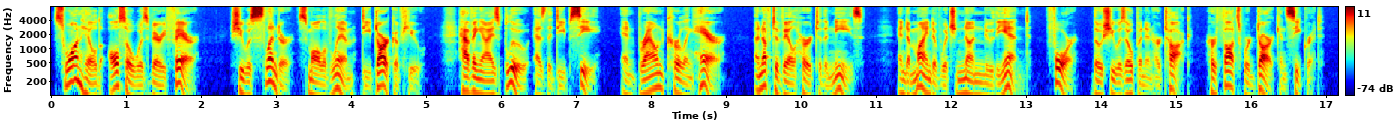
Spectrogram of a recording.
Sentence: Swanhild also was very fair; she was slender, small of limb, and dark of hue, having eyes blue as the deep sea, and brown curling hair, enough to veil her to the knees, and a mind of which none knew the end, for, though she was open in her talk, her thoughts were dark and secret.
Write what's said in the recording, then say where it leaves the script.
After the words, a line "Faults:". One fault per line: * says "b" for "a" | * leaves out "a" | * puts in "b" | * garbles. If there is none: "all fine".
Swanhild also was very fair; she was slender, small of limb, deep dark of hue, having eyes blue as the deep sea, and brown curling hair, enough to veil her to the knees, and a mind of which none knew the end, for, though she was open in her talk, her thoughts were dark and secret.
Faults:
* says "deep" for "and"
